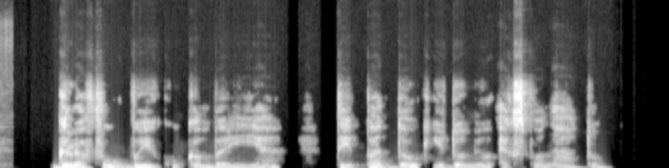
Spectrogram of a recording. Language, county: Lithuanian, Vilnius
